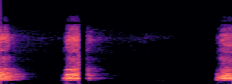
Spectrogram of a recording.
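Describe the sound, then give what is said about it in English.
A dog barks four times: a bark at the start, then two quick ones close together, a pause, and a final bark. The barks are loud and sharp with no talk over them. “I don't think he's barked yet on this podcast, so that's unlucky, but hopefully it stops. Soon.”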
